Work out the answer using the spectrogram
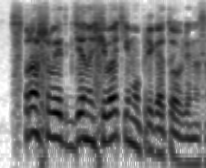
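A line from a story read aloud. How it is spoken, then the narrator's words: Plain. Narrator (Russian): сказала она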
